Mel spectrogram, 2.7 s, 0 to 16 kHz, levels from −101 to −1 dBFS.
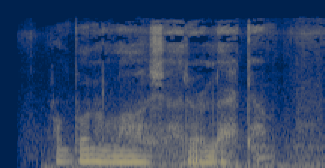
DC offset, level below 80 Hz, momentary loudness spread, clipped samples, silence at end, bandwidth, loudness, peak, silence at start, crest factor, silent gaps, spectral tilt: under 0.1%; -54 dBFS; 15 LU; under 0.1%; 0 s; 11.5 kHz; -43 LUFS; -26 dBFS; 0.35 s; 18 dB; none; -4.5 dB/octave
